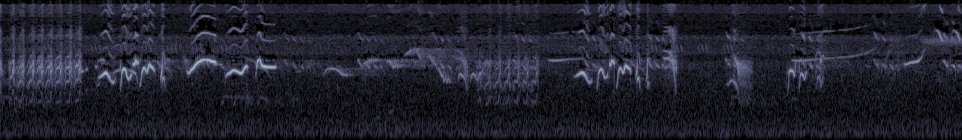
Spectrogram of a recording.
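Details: Oriental magpie-robin, a very aggressive wild bird at a field where a lure has just been set. Sweet looping whistles alternate with harsh, buzzy bursts in an excited, irregular run of song.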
